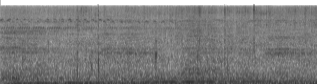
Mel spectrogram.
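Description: Wind rumble and rolling noise on a bicycle ride along a paved path. Under it, a motor vehicle's engine rises slowly in pitch.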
